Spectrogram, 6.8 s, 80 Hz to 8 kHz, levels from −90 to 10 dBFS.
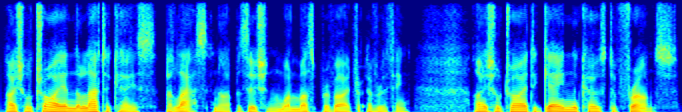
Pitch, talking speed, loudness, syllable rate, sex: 110 Hz, 220 wpm, -19 LUFS, 3.5 syllables/s, male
